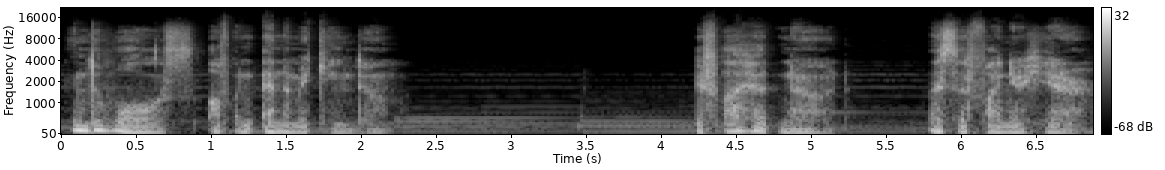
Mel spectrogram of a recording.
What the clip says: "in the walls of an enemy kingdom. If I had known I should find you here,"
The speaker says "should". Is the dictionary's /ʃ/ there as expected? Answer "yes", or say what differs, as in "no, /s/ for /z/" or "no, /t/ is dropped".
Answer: no, /s/ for /ʃ/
